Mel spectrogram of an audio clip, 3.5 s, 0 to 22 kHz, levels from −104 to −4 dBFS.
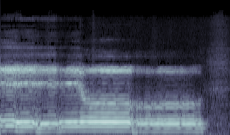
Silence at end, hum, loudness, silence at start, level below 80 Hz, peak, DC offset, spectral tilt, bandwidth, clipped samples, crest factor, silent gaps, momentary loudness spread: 0.35 s; none; -28 LUFS; 0 s; -70 dBFS; -16 dBFS; under 0.1%; -6.5 dB/octave; 6.4 kHz; under 0.1%; 12 dB; none; 10 LU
